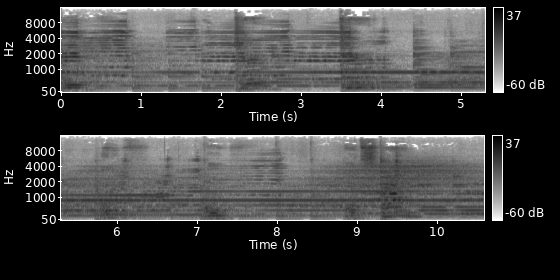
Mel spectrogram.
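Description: Live anti-folk rock band playing: strummed acoustic guitar and drums over held notes, with strong strikes about every one and a half to two seconds.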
